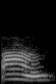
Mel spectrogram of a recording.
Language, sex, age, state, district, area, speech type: Tamil, female, 30-45, Tamil Nadu, Tirupattur, rural, conversation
